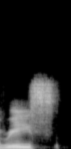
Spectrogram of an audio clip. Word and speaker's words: Reese: And then my Twitter's Rockley Reese, R-O-C-K. L-E-E-R-E-E-S-E.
